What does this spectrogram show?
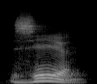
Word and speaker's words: sehen: Das H, wenn es nicht am Anfang eines Wortes steht, sondern in der Mitte, wird nicht ausgesprochen. Das bedeutet, der Vokal davor, zum Beispiel hier das E hier und das E hier, wird lang ausgesprochen. Es ist stehlen, sehen, gehen. Es ist nicht stellen, säen oder gähen. Das H macht den Vokal lang, nachdem es steht.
